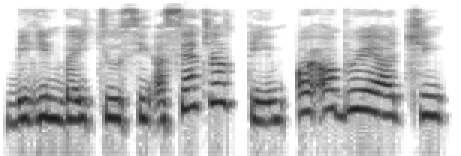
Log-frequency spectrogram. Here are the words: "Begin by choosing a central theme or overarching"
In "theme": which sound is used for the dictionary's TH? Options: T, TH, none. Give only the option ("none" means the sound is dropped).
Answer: T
